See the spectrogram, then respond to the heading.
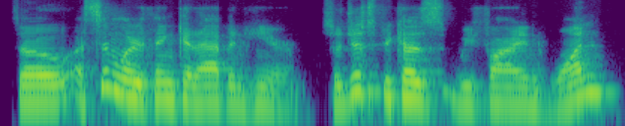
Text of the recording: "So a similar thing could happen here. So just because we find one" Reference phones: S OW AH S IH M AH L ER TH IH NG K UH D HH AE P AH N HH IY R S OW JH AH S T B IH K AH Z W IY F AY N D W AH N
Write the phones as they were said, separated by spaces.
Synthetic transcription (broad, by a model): S OW AH S IH M L ER TH IH NG K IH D HH AE P AH N HH IY R S OW JH AH S B IH K AH Z W IY F AY N D W AH N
